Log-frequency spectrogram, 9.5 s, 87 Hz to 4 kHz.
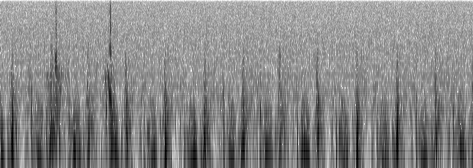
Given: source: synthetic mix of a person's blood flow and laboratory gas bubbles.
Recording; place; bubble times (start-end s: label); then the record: Doppler ultrasound of blood flow; precordium
0.90-1.24 s: bubbles
2.08-2.29 s: bubbles
From the record:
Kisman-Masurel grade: 122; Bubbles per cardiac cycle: 1 to 2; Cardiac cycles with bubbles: 10 to 50%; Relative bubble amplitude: moderate (0.250 to 0.450); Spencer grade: 2 (many but less than half of the cardiac periods contain bubble signals, singularly or in groups); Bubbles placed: anywhere in the cardiac cycle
